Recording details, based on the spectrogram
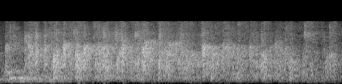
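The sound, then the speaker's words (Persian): Steady audience applause fills the whole stretch, a dense, even wash of many hands clapping at once, fairly loud, with no break in the sound. “جای تشویق نداره ما.”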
